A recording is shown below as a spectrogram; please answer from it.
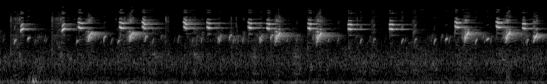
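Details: Goldfinches singing on a tutor recording for young songbirds, a rapid run of high, tinkling twittered phrases, each a cluster of quick chirps, repeated about every half second in a lively, continuous stream.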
